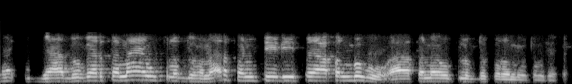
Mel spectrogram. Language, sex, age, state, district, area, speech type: Marathi, male, 30-45, Maharashtra, Osmanabad, rural, conversation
